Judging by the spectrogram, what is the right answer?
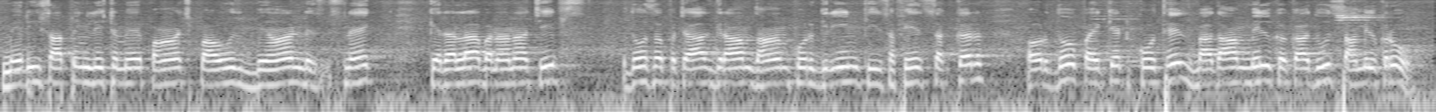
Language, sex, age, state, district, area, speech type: Urdu, male, 30-45, Uttar Pradesh, Mau, urban, read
